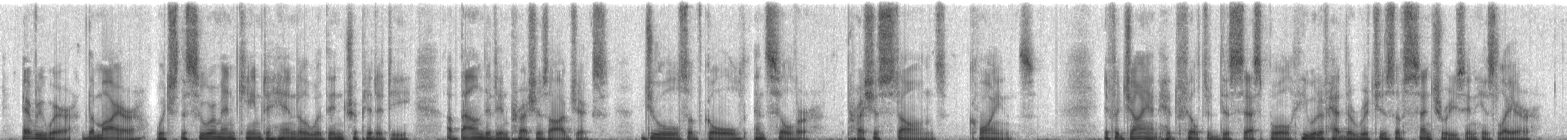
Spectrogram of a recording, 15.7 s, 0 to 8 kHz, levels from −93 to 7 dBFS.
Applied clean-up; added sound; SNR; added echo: neural separator model SepFormer DNS4.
